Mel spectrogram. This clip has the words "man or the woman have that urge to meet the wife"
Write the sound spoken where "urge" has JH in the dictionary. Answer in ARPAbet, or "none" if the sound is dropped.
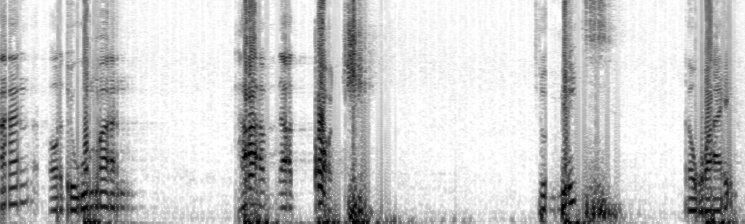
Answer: CH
